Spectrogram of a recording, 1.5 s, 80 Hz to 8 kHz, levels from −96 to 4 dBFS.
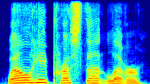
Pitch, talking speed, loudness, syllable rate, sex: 195 Hz, 200 wpm, -17 LUFS, 5.3 syllables/s, female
